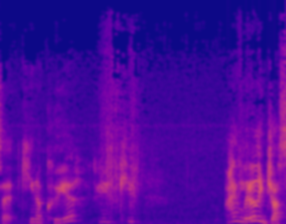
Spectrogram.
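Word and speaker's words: Kinokuniya: I don't know why, but I always mispronounce it. Kinokuya?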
